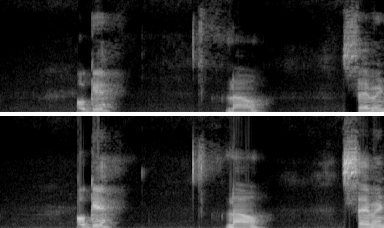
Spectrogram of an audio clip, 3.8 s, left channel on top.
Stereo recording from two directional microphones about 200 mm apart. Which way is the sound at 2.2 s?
30° right (ahead or behind).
